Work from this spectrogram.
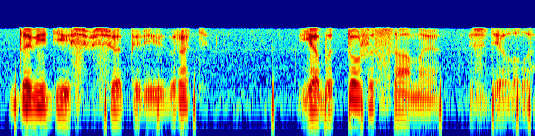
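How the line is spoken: Quiet. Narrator (Russian): сказала она тихо

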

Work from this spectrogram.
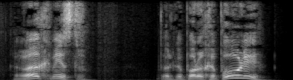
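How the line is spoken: Shouting. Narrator (Russian): крикнул Данилов

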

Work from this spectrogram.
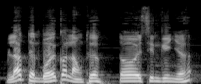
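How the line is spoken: Smiling. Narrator (Vietnamese): Trác Ngọc mỉm cười

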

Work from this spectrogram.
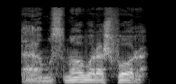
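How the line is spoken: Worried voice. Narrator (Russian): произнес обеспокоенным голосом

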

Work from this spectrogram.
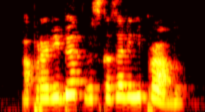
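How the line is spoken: Shouting. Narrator (Russian): крикнул

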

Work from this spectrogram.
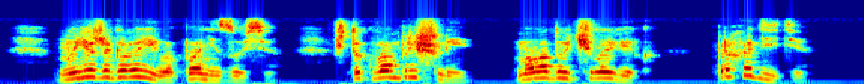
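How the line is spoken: Calm, gentle woman. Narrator (Russian): Она сказала спокойно и ласково

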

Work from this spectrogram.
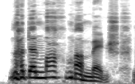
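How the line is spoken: Laughing. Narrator (German): lachte der Chauffeur

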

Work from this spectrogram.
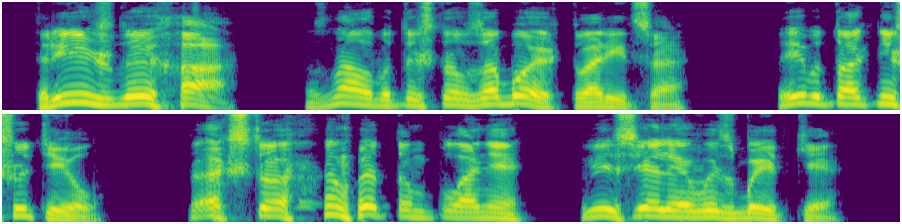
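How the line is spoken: Short laugh. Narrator (Russian): хохотнул Ивар

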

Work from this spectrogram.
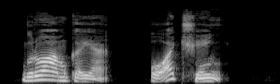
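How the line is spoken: Quiet cook reporting. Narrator (Russian): так же тихо доложил повар

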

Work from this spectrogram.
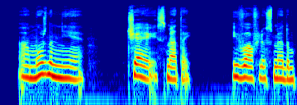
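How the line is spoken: Young man's timid request. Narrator (Russian): робко попросил парень

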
